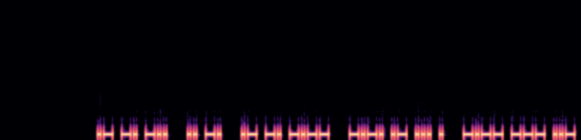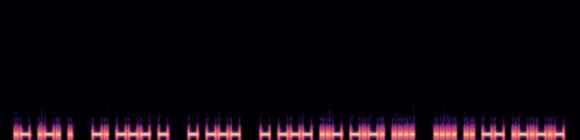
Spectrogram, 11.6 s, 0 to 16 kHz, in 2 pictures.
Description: Morse code, heard as a keyed tone, about 40 wpm, 700 Hz. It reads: AND IN ANY CASE YOU ARE NOT TO TOUCH HIM.
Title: Sentences from Top 1200 Words 40wpm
